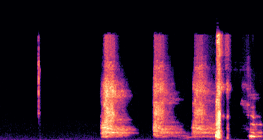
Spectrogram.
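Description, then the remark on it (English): A phone wake-up alarm tone made of harsh, cough-like bursts: three rough coughs in quick succession, a sharp click, then the start of another round, moderately loud. “I literally wake up on the first sound of this thing. Here's mine.”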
